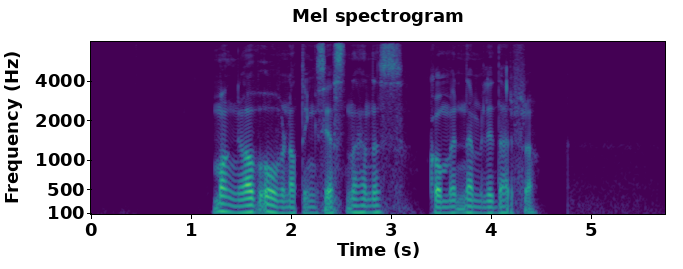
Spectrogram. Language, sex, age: Norwegian, male, 24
